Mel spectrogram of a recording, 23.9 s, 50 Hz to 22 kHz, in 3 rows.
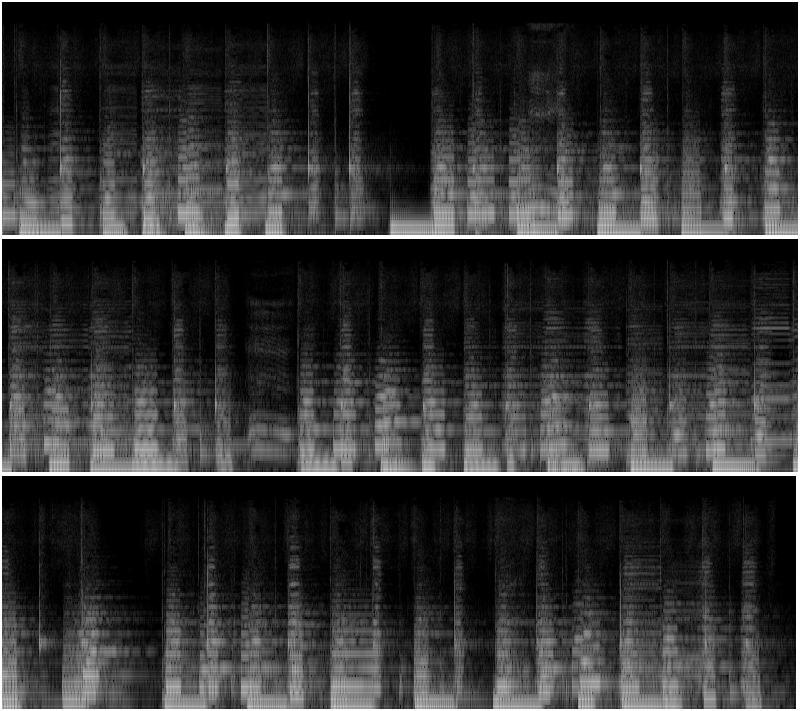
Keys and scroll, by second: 9.0 ctrl+c, 9.1 ctrl+v.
